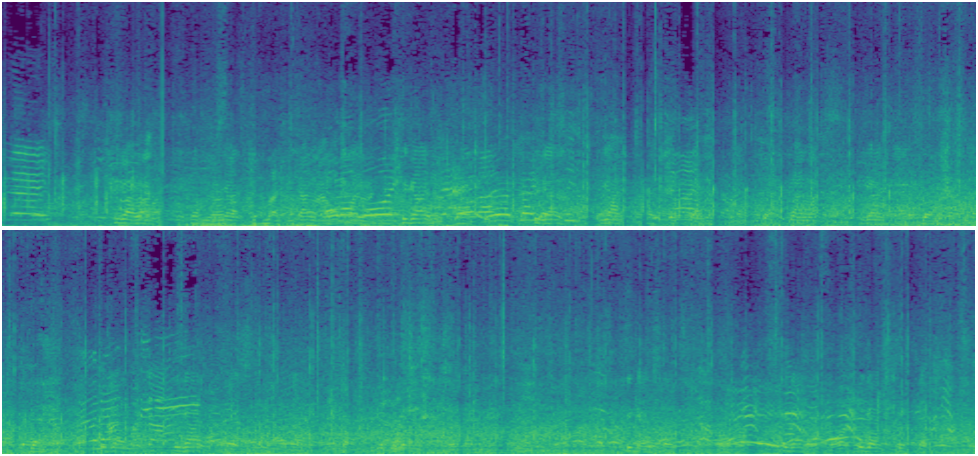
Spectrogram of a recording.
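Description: Hands slap together as boys shake hands.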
